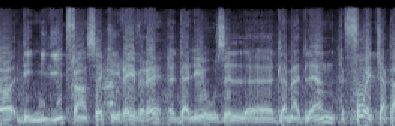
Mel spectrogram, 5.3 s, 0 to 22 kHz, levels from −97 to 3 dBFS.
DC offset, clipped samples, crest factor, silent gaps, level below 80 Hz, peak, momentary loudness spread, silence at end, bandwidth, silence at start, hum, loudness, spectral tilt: under 0.1%; under 0.1%; 18 dB; none; -50 dBFS; -6 dBFS; 3 LU; 0 s; 17 kHz; 0 s; none; -23 LUFS; -3.5 dB/octave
